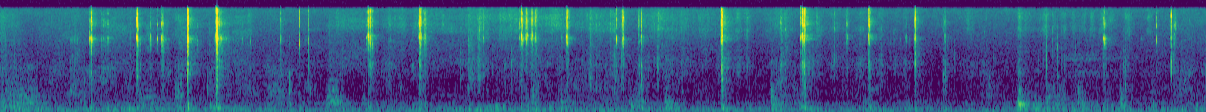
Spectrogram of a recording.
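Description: Poker chips clicking together as they are handled and stacked on the felt table: a faint, irregular series of sharp clicks, the loudest a couple of seconds in.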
